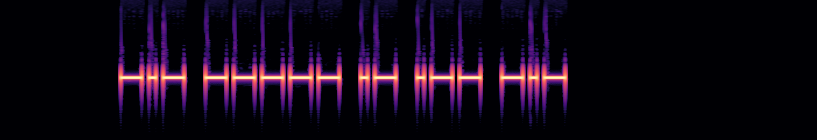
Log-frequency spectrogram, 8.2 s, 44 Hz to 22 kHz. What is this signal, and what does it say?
Morse code, heard as a keyed tone, about 17 wpm, 700 Hz. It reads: K0AWK
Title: USA Call Signs - 5 Characters - Repeated 3x - 17wpm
